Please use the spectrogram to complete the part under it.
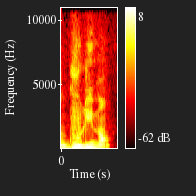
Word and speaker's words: goulûment: Et qu'en revanche, dans goulûment, qui est un adverbe qui nous dit comment, qui vient modifier le verbe comment est-ce que le chat mange, eh bien là on sait qu'on va prononcer le ENT.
